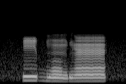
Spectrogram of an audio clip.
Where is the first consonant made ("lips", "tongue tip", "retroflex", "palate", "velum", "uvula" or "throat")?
lips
